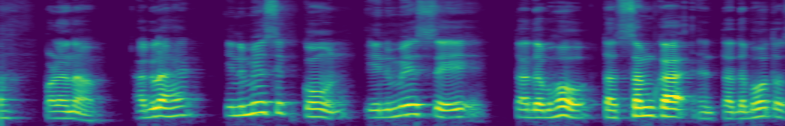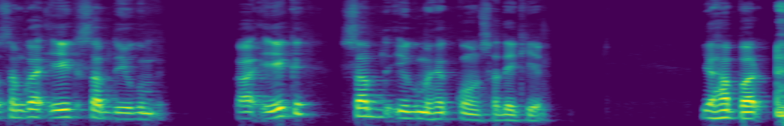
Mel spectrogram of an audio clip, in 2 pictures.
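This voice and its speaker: A male teacher running through an exam revision lesson in a slightly raised voice. He says each answer again and again, coaxing the listener along. He stops to correct himself partway through a sentence. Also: a little high.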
